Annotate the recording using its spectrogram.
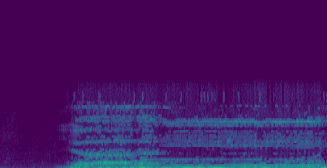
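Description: A second man chants slowly into a microphone, close and amplified.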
